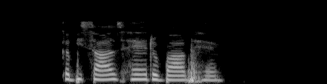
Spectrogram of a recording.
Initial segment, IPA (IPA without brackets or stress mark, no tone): k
